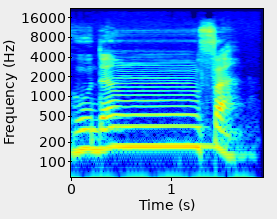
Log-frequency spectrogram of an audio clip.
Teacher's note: Kalau yang pertama hudan fama, hudan fa, tanwin bertemu dengan huruf fa. Huruf fa di sini salah satu dari huruf ikhfa tadi. Maka cara membacanya ya didengungkan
